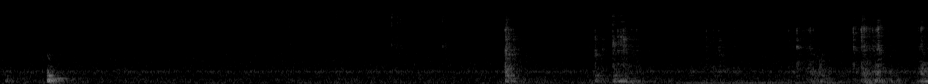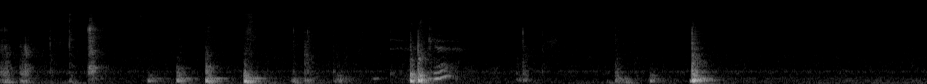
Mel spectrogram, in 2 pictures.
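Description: Scissors snipping through thick leggings fabric: short, irregular snips and clicks, a few at first, then a quick run of them in the middle, with a couple of louder ones near the end.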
